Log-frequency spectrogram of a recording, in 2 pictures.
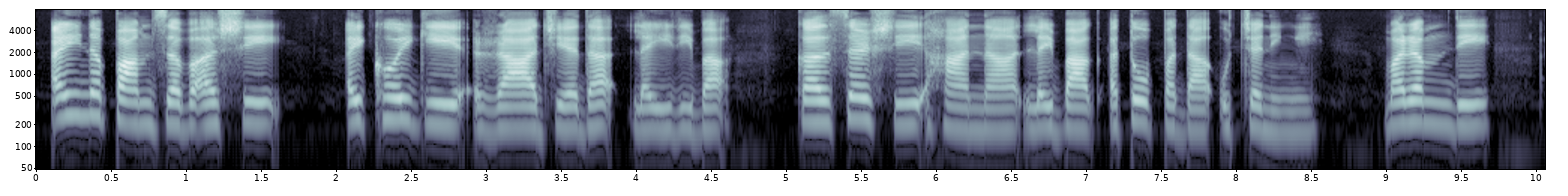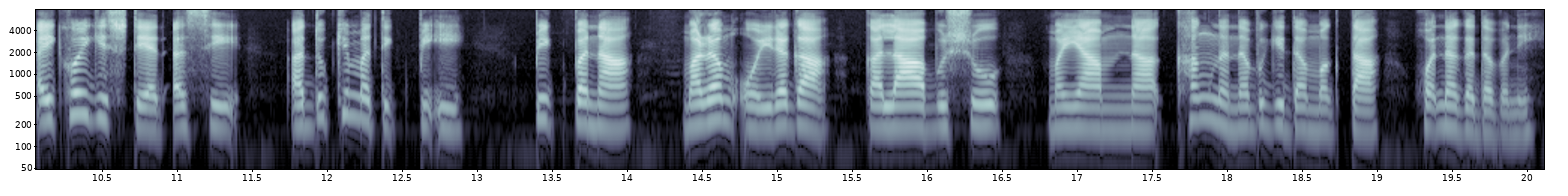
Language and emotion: Manipuri, neutral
